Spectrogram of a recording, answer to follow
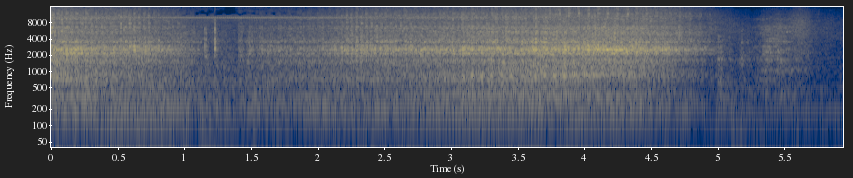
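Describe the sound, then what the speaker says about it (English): A round nose carbide tool dusting the bottom of a wooden bowl on a wood lathe, a steady close whirring scrape that rises and holds, then tapers off near the end. "Just use my round nose carbide just to dust the bottom off."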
